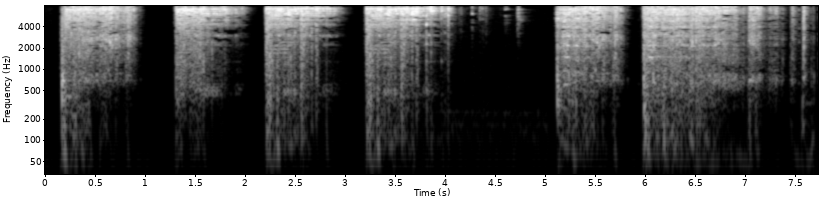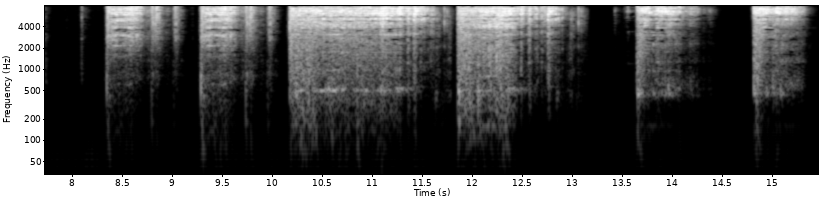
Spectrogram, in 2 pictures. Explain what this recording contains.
Glass break
Shorter sounds of glass smashing / breaking. Made with a metal bowl, spoons and coins.
light, window, glass, break, shatter, bulb, smash, pane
